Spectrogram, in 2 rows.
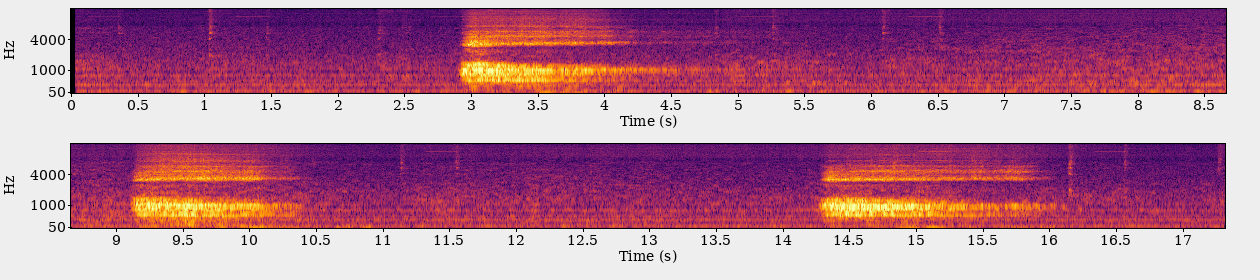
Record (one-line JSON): {"exhalation_length": "17.3 s", "exhalation_amplitude": 9057, "exhalation_signal_mean_std_ratio": 0.43, "survey_phase": "beta (2021-08-13 to 2022-03-07)", "age": "65+", "gender": "Female", "wearing_mask": "No", "symptom_none": true, "smoker_status": "Never smoked", "respiratory_condition_asthma": false, "respiratory_condition_other": false, "recruitment_source": "REACT", "submission_delay": "2 days", "covid_test_result": "Negative", "covid_test_method": "RT-qPCR"}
